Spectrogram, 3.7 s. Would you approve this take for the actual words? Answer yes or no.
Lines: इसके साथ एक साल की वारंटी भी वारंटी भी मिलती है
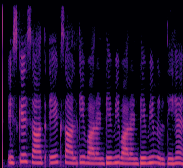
yes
